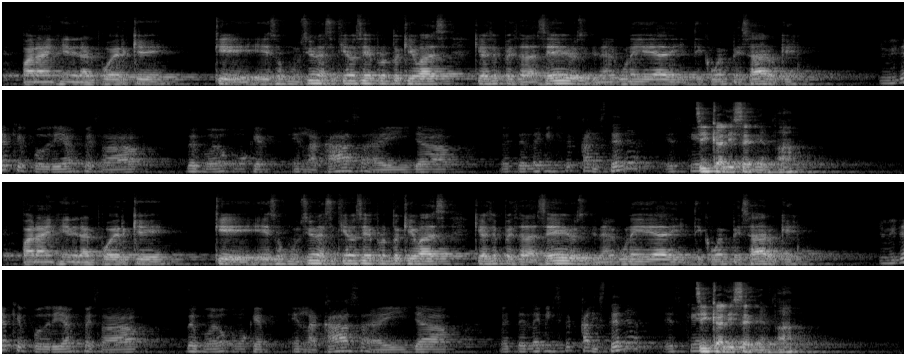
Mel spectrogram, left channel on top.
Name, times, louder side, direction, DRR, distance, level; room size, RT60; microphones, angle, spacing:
voice 1, 0.2-1.6 2.1-8.0 16.0-16.9, right 1 dB, 10° right, 3 dB, 1.7 m, -25 dB
voice 2, 8.8-10.4 10.9-13.7 14.0-16.3, right 1 dB, 35° right, 0 dB, 0.8 m, -36 dB
20.5 x 8.9 x 2.5 m, 1.5 s
head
